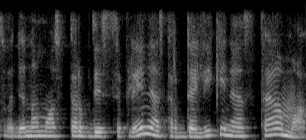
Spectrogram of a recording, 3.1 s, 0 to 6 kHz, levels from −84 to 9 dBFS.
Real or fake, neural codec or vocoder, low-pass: real; none; 5.4 kHz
